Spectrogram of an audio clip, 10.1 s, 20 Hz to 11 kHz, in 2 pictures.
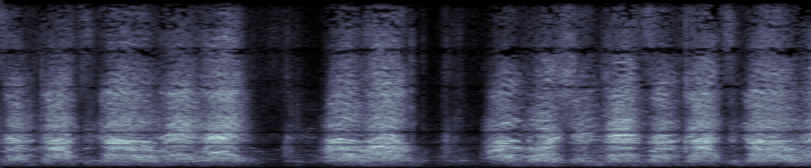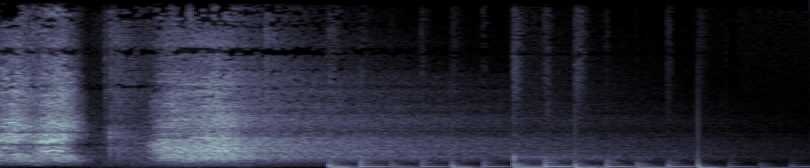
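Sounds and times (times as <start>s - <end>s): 
crowd of protesters chanting slogans over abortion rights outside the US Supreme Court: 0.0s - 7.8s
steady pulsing beat: 7.1s - 10.1s.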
